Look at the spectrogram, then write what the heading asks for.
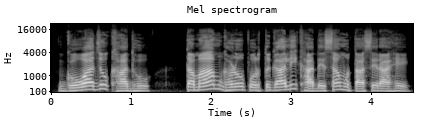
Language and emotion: Sindhi, neutral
